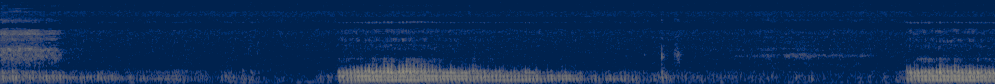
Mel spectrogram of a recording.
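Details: Low, rumbling snores roughly every four seconds, with quiet pauses between, from a sleeping pet raccoon.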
